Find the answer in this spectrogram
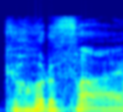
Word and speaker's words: codify: guys pointed out that codify of course from the root code not Cod and perhaps that might imply something about the way that the pronunciation should go um and it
